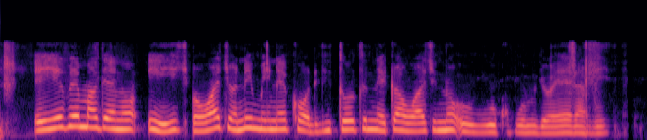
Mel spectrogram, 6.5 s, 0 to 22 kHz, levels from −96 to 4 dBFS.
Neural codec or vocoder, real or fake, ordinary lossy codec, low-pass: codec, 16 kHz, 2 kbps, FunCodec, trained on LibriTTS, 25 frames a second; fake; none; 7.2 kHz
